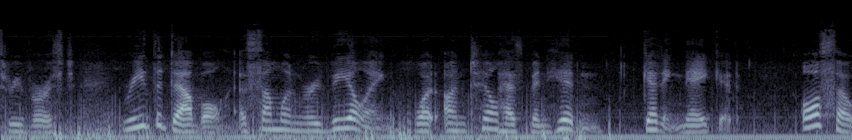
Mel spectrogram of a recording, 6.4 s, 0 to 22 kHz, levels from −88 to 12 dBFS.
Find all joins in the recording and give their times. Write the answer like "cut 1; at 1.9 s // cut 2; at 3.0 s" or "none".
cut 1; at 3.7 s // cut 2; at 4.7 s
